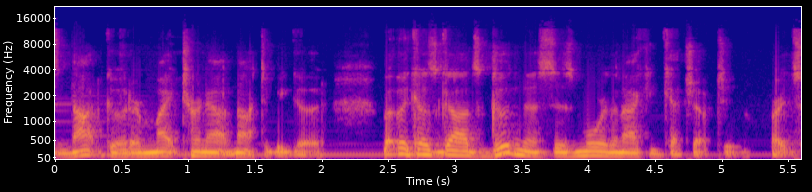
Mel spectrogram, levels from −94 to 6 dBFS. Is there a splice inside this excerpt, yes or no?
no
